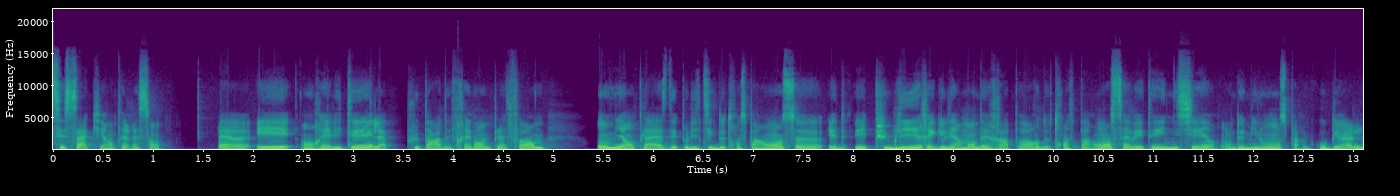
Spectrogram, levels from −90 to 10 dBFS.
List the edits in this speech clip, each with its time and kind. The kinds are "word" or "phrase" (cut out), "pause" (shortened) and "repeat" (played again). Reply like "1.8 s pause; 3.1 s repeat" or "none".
none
